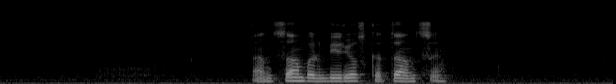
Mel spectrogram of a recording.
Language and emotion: Russian, sad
